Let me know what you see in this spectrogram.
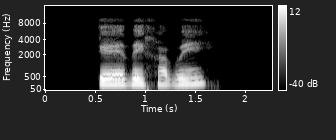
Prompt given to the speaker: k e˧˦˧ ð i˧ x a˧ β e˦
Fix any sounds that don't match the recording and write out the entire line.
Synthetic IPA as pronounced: k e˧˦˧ ð e˧ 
